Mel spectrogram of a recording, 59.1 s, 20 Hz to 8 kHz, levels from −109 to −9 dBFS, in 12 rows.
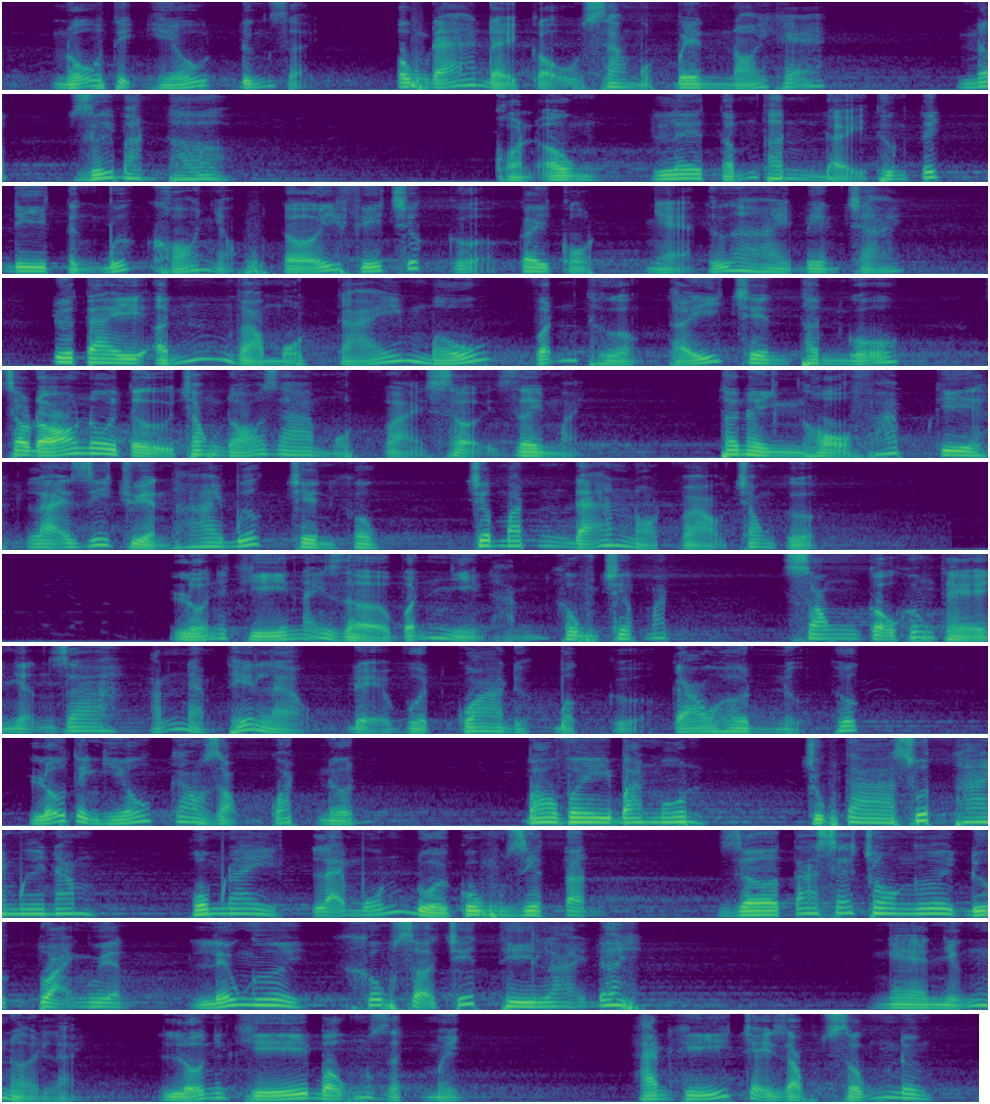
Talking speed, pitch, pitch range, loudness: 175 wpm, 125 Hz, 105-150 Hz, -39 LUFS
